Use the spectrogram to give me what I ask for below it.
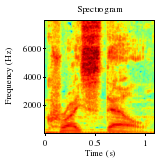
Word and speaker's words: Christelle: Yeah, it's spelled like crystal, but it says pronounced Christelle.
